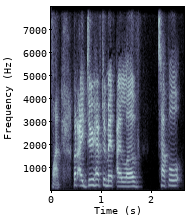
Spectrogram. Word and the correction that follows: Tuppence: Tuppis, Tuppel, Ack, ah, not say her name, um, Tuppence Middleton's performance, who's also doing soft spoken in this as well.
